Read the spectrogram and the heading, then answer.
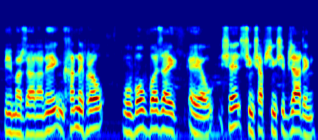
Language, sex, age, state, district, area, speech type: Bodo, male, 60+, Assam, Chirang, rural, spontaneous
